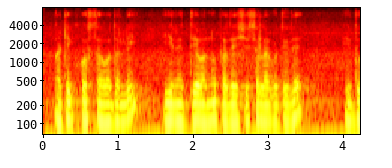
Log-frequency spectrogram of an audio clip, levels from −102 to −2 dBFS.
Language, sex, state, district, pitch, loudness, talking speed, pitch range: Kannada, male, Karnataka, Mysore, 105 Hz, -24 LUFS, 100 wpm, 100-110 Hz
